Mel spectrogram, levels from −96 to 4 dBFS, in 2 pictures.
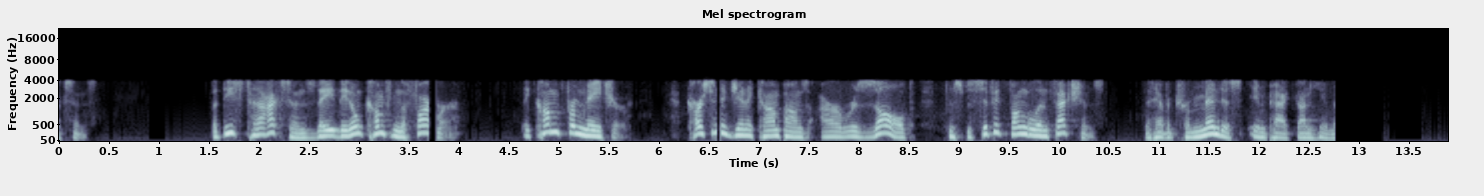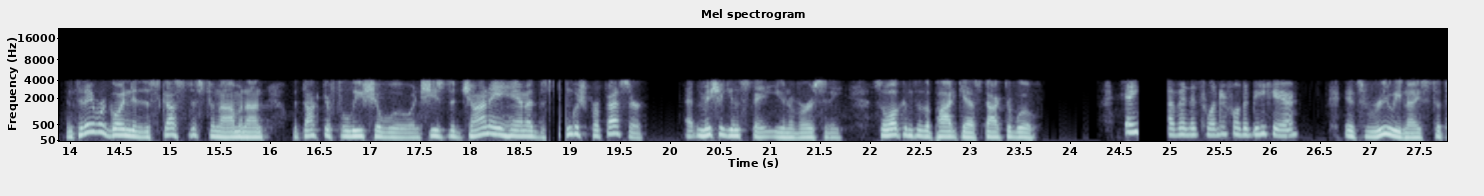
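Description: At 3.70 to 3.78 s, 6.58 to 6.62 s, 12.76 to 13.18 s, 18.76 to 18.96 s and 24.68 to 24.98 s, the speech drops into dead silence: packet loss filled with silence. Every gap is a multiple of 20 ms, which fits 20 ms packets. Around 18.8 s the holes are scattered, with the longest run 60 ms. Unlike concealment, nothing fills the holes, and their hard edges cut into the band-limited G.711 telephone sound.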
